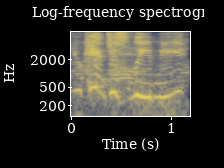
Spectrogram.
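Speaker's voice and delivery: mocking a bratty girl's video in a high whine. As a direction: whine it like a bratty little girl. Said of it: "bratty narcissist girl".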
